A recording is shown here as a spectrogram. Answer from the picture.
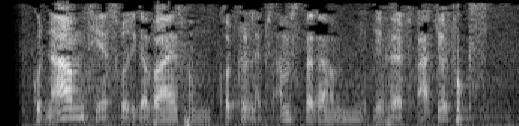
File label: promo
